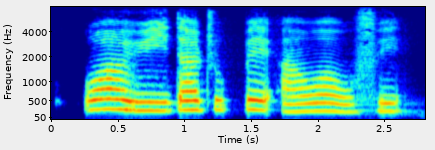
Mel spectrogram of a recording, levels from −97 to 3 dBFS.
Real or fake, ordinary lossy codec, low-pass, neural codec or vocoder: fake; none; none; codec, 16 kHz, 0.4 kbps, LongCat-Audio-Codec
